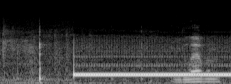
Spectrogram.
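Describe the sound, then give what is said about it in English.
A telephone dial tone begins right after a couple of soft clicks and holds as a loud, continuous hum, with brief extra tones from the number being dialed sounding over it near the end. “Hope I dialed that right. All right, here we go. We're calling Mount Adams.”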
